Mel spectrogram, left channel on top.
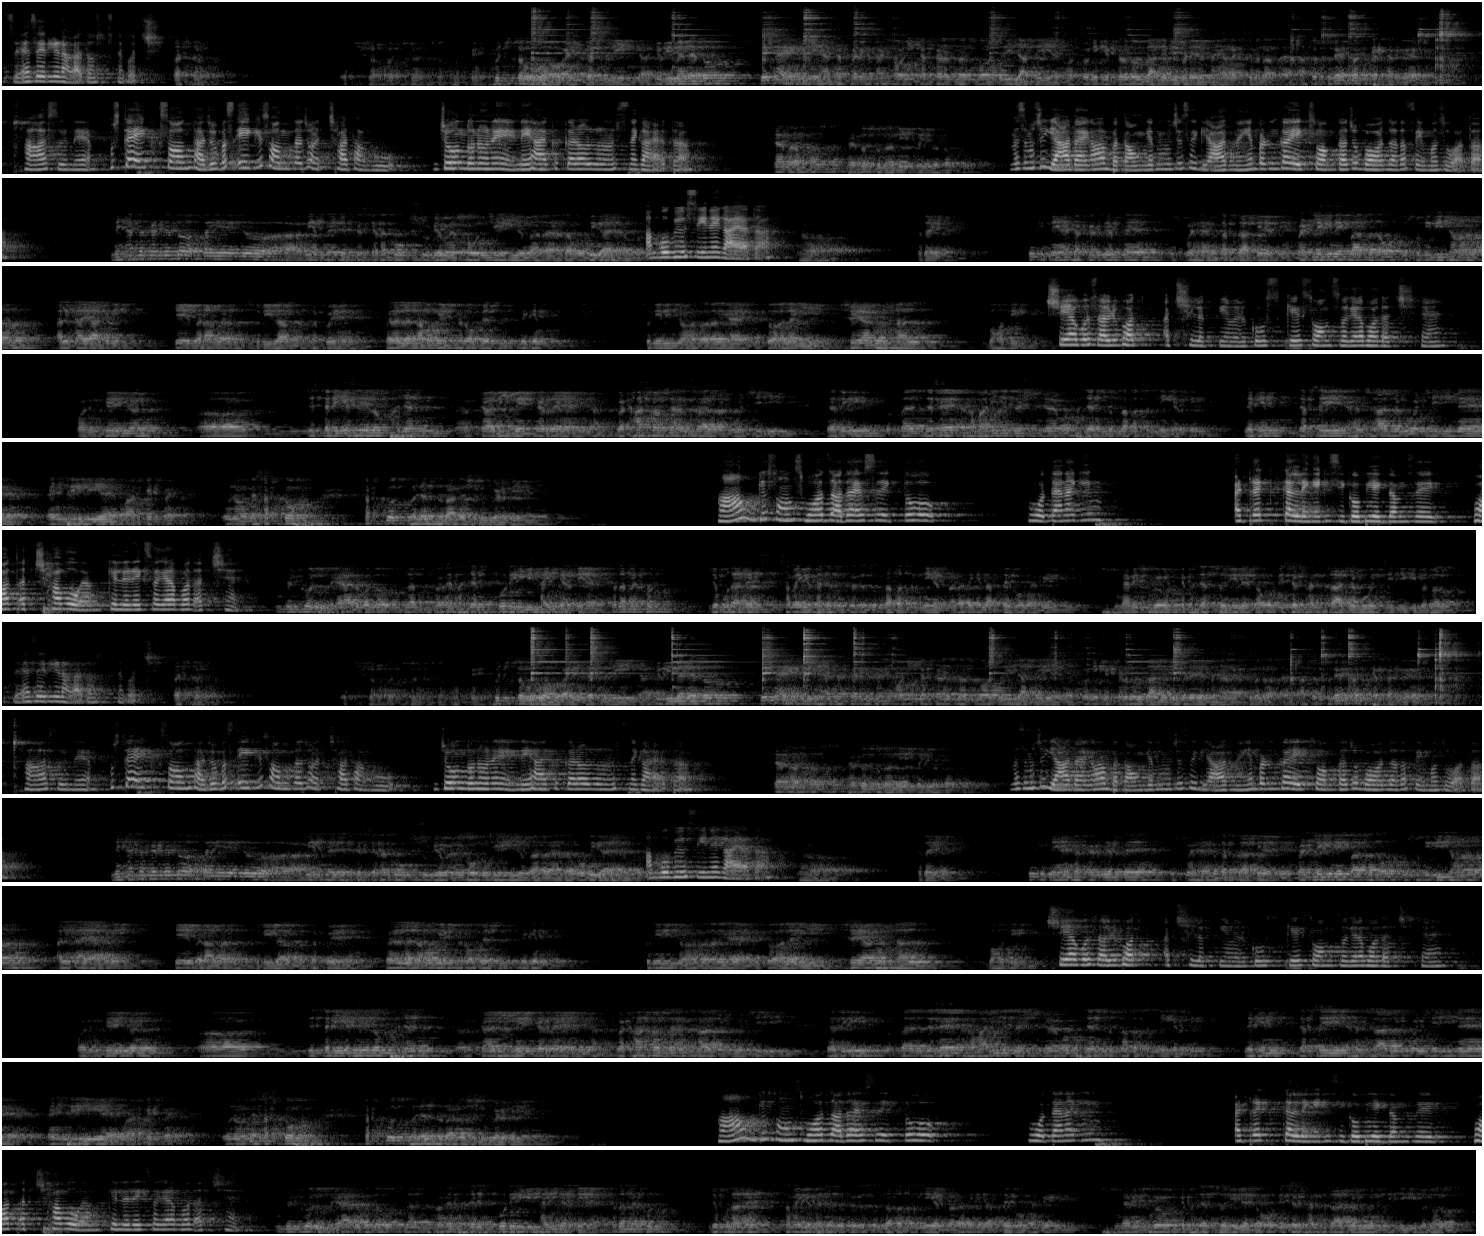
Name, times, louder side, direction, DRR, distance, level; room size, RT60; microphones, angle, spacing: voice 1, 0.0-1.6 15.0-18.7 19.2-21.7 24.9-29.7 36.0-37.3 54.8-55.7 56.1-58.8 81.2-83.3 84.3-85.0 86.3-88.4 88.7-91.2, left 3 dB, 50° left, 8 dB, 1.4 m, -31 dB
voice 2, 1.7-2.1 3.5-7.2 7.6-14.3 22.5-24.5 30.7-36.1 37.6-38.0 38.8-39.0 39.8-45.6 46.1-49.9 50.2-50.3 50.8-53.6 54.2-54.6 57.2-57.3 58.9-59.0 60.0-60.7 61.2-71.2 71.6-75.7 76.2-79.4 84.9-85.0 91.5-103.2, left 1 dB, 20° left, -3 dB, 4.1 m, -40 dB
sound 1, 5.3-6.2 6.7-7.2 7.6-9.1 9.9-10.0 10.4-11.9 12.3-12.4 12.9-13.7 14.2-15.0, right 7 dB, 55° right, 3.4 m, -37 dB
25.0 x 14.5 x 8.6 m, 0.93 s
head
